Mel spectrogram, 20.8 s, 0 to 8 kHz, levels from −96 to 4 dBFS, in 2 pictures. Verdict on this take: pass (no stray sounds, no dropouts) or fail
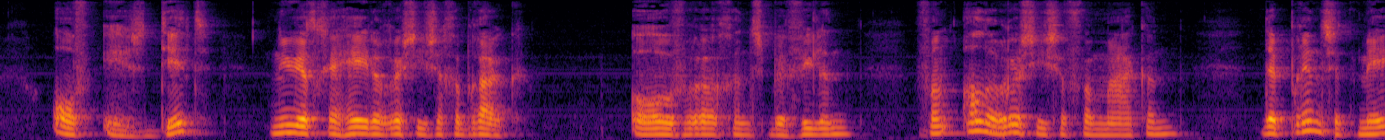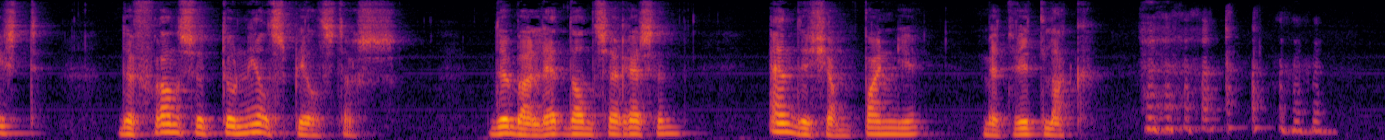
fail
